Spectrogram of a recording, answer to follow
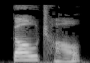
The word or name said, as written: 高潮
